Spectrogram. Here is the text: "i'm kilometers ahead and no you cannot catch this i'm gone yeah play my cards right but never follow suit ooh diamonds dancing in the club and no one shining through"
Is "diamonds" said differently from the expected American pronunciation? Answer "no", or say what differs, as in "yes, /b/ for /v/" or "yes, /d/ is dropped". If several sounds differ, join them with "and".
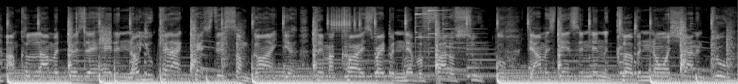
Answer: yes, /m/ is dropped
